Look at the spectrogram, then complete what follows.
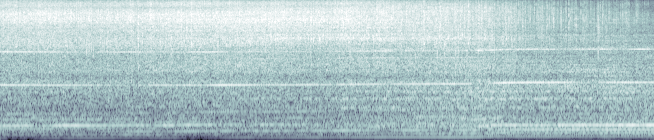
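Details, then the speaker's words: Upright vacuum (American-made, Kirby, Oreck, Hoover or Maytag) running over dense carpet with rice and hairs: steady loud high whine with even brush hum; very noisy but grooms pile and picks everything up. Normal running. "so despite the fact it's very very noisy it has done a good job"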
